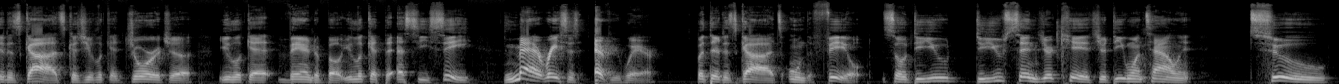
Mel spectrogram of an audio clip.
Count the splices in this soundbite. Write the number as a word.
three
